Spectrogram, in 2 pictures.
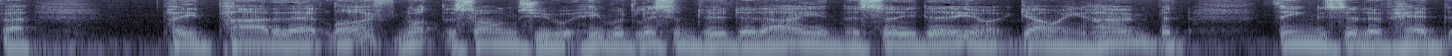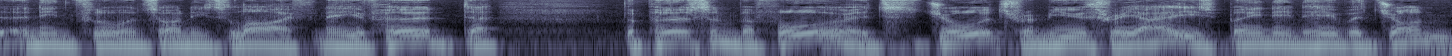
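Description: A man's voice: mid-range voice, gravelly, slightly rough. A male radio host interviewing a guest in a chatty way, with many fillers and restarts.

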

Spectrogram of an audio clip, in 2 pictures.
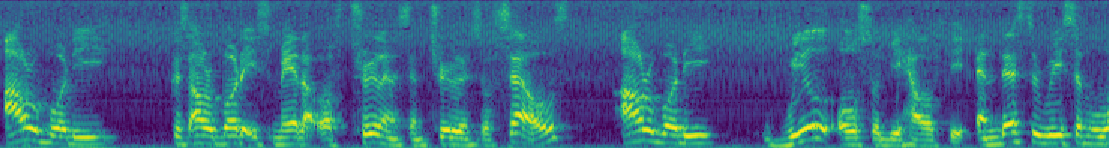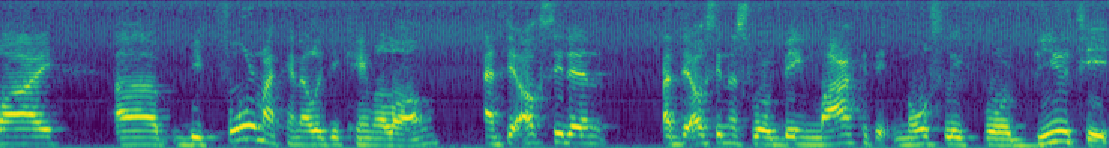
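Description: A man's voice: a little high, a little hiss or hum, low-quality recording. Earnest Indonesian-accented man, restarting words. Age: 30s. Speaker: scientist and business owner. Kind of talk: radio interview answers.

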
